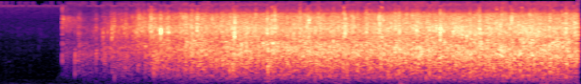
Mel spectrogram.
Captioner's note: crowd applauds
